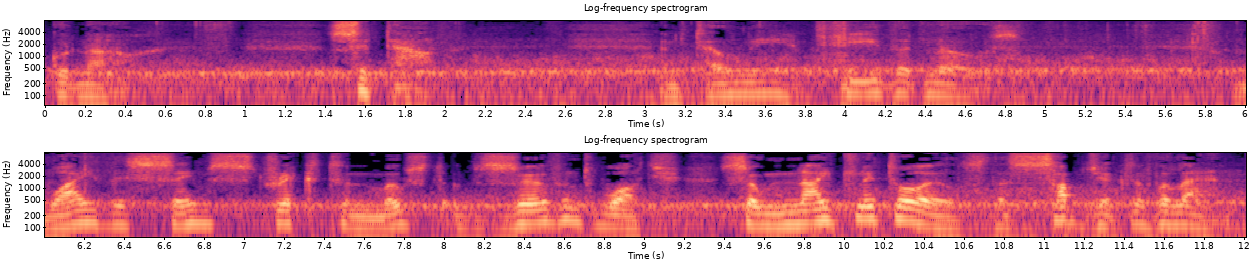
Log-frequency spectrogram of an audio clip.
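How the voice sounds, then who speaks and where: Anxious British night-watchman, swooping pitch. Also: lively intonation, slow, hardly any pauses. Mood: grave, questioning. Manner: intense, theatrical, urgent. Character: earnest, anxious male night-watch soldier. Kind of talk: Shakespearean radio drama acting. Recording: noisy 1990s radio drama with ambience.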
